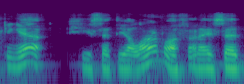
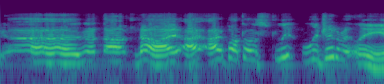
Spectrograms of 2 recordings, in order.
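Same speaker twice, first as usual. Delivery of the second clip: nervous shoplifter; 9 semitones higher than usual. Retold or imitated. Shoplifter caught, denying it.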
